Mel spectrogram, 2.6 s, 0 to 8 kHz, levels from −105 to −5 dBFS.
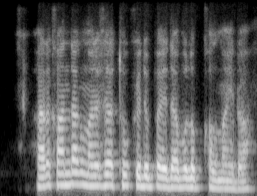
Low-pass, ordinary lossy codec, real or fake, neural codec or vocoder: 7.2 kHz; Opus, 32 kbps; fake; codec, 16 kHz in and 24 kHz out, 1 kbps, XY-Tokenizer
